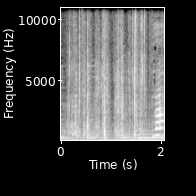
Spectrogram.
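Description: Scissors snipping the packing tape on a cardboard toy box: a few sharp clicks and crinkles, over soft background music.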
